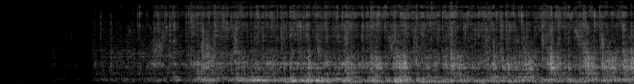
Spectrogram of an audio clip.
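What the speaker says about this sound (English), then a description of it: "We're going to flush some water through it." Water flushing through an Aprilaire 800 steam humidifier canister, a steady gushing rush that starts after a brief quiet moment and stays loud and continuous to the end.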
